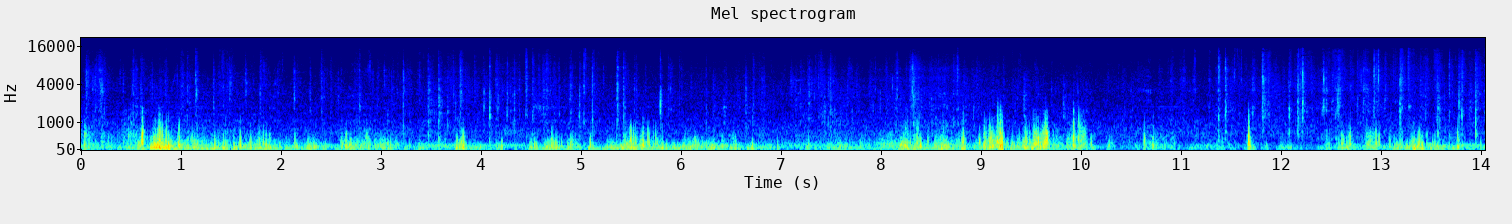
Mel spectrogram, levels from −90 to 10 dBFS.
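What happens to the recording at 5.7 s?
Nothing goes wrong at 5.7 s; the audio carries on intact through that moment, with no dropout, click, distortion or other fault.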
